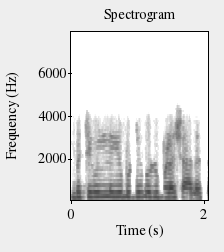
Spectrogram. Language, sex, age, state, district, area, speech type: Dogri, female, 18-30, Jammu and Kashmir, Samba, urban, conversation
